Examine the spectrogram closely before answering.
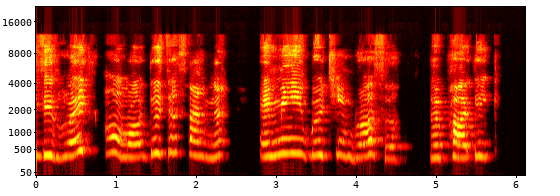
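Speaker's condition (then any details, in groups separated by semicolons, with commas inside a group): Cerebral palsy; affects hand, hand tremor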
